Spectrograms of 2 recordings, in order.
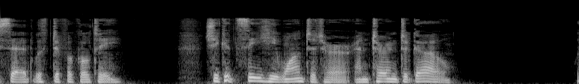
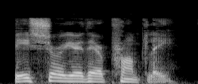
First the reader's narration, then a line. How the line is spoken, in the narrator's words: the manager said roughly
